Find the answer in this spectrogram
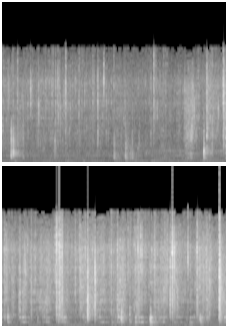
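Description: Tempering of mustard seeds, urad dal, dried red chillies, curry leaves and asafoetida sizzling in hot oil in a nonstick kadai. A wooden spatula stirs and scrapes through it in short strokes, which come faster from about halfway in.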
